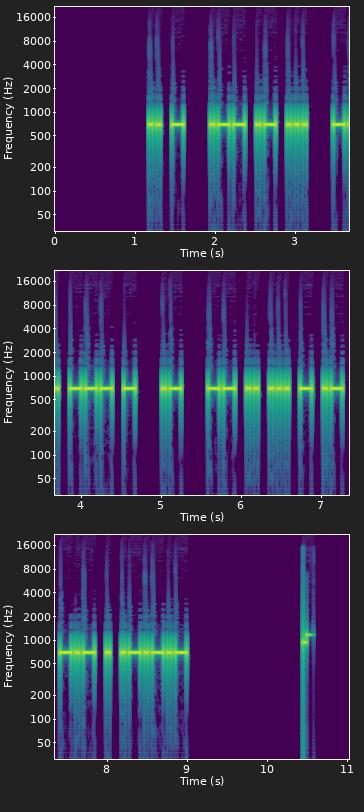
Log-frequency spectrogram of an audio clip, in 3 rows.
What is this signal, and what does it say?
Morse code, heard as a keyed tone, about 25 wpm, 700 Hz. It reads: IT WAS NOT A MISTAKE.
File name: practice / 25wpm / Sentences with 4-Word Phrases - 25wpm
